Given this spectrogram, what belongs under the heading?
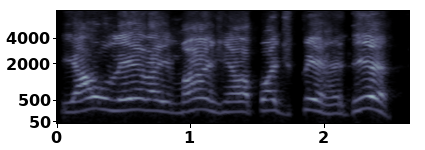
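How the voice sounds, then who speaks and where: A man with a Brazilian Portuguese accent teaching a live online class in a chatty way, often dictating slowly word by word. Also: very high voice, no echo, studio quality. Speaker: instructor.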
